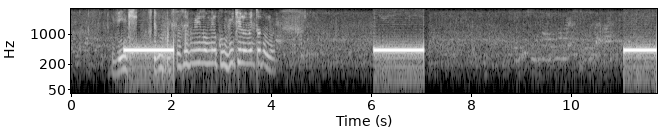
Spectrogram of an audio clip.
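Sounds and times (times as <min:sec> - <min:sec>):
speech: 0:00.8 - 0:01.3, 0:02.2 - 0:04.4
ringing tone of an outgoing phone call: 0:01.1 - 0:02.1, 0:06.1 - 0:07.1, 0:11.1 - 0:11.7.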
